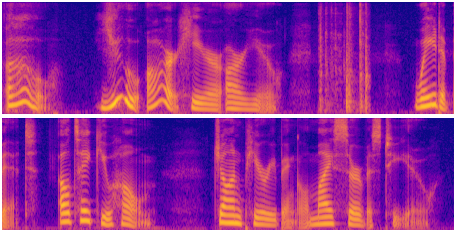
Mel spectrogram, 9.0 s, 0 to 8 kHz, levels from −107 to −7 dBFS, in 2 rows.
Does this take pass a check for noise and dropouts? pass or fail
fail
